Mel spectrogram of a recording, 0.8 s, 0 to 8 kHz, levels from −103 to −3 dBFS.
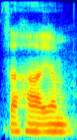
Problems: none marked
